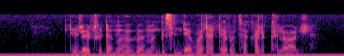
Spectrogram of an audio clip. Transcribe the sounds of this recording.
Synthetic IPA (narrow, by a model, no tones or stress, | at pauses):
le̞lo̞t͡ʃːud̪əmmobəməŋɡɨst̪ɨnd̪ajwɔd̪ad̪əɾut̪ʰəkʰalkʰɨləwal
